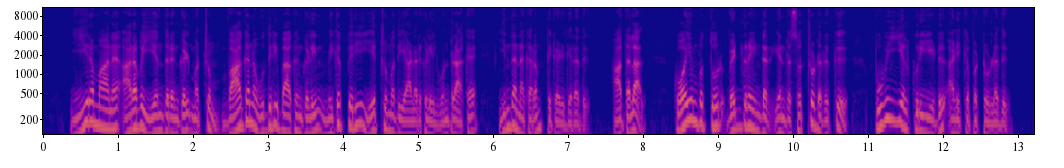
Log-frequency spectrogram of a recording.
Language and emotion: Tamil, neutral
